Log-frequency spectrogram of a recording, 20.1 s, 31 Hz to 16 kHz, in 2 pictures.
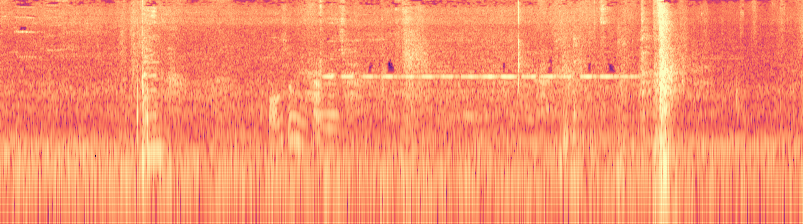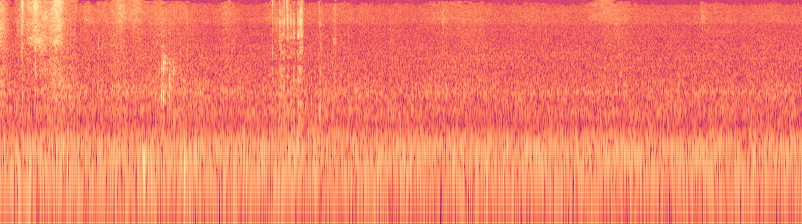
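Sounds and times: train carriage rumble: 0.0 - 20.0.

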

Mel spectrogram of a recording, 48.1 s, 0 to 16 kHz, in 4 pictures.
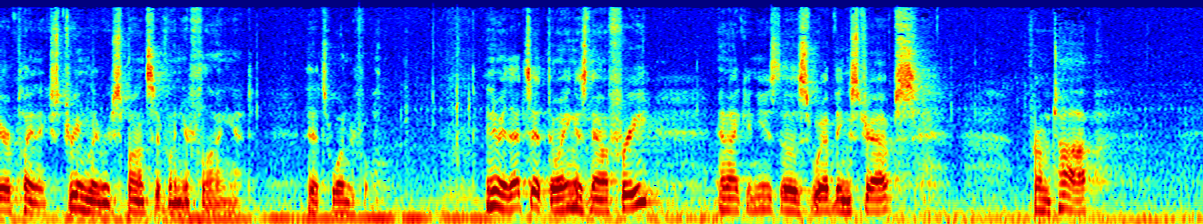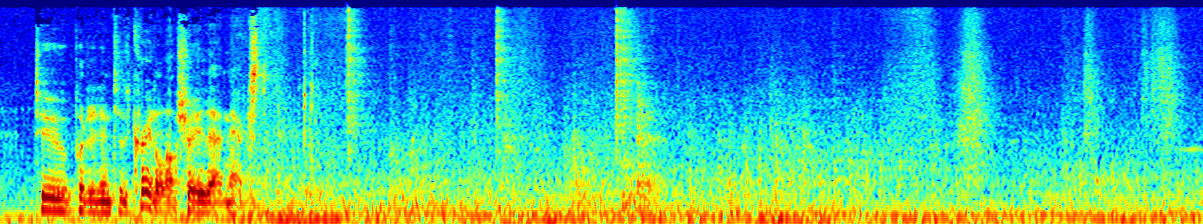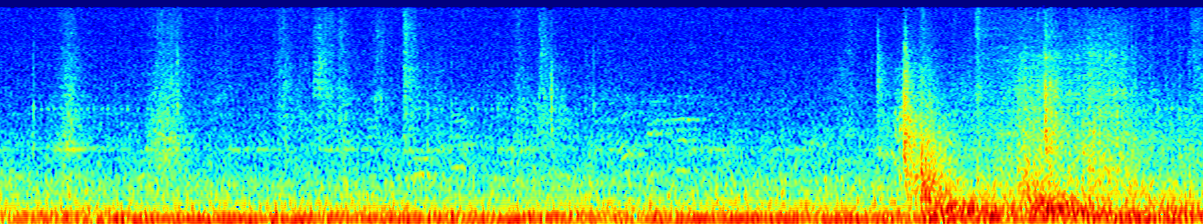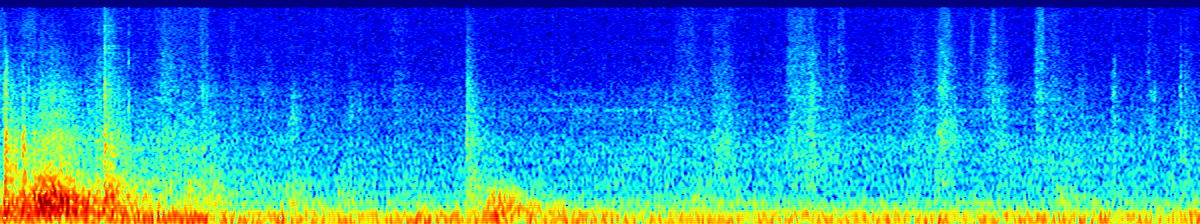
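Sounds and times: steady low hum: 0.0 - 48.0
metal wing rubbing and scraping: 15.2 - 25.8, 33.3 - 38.2.

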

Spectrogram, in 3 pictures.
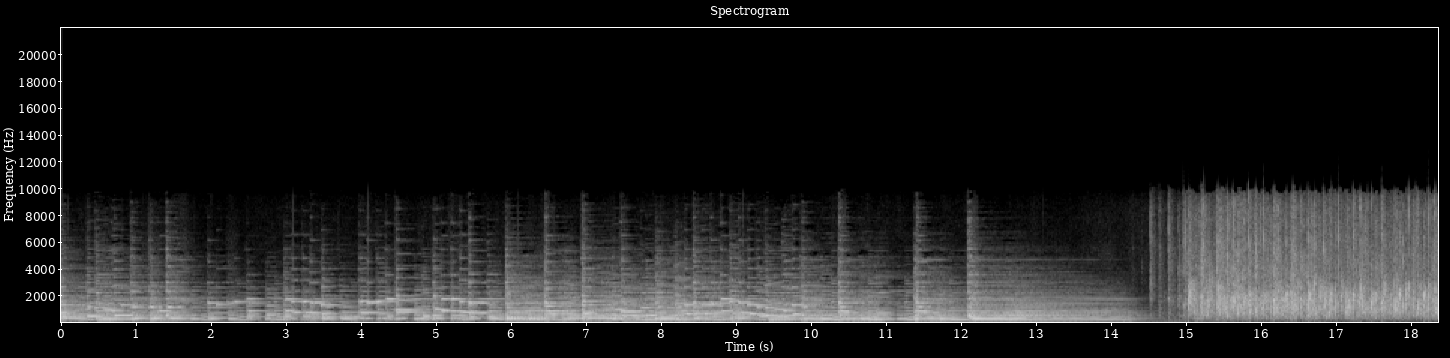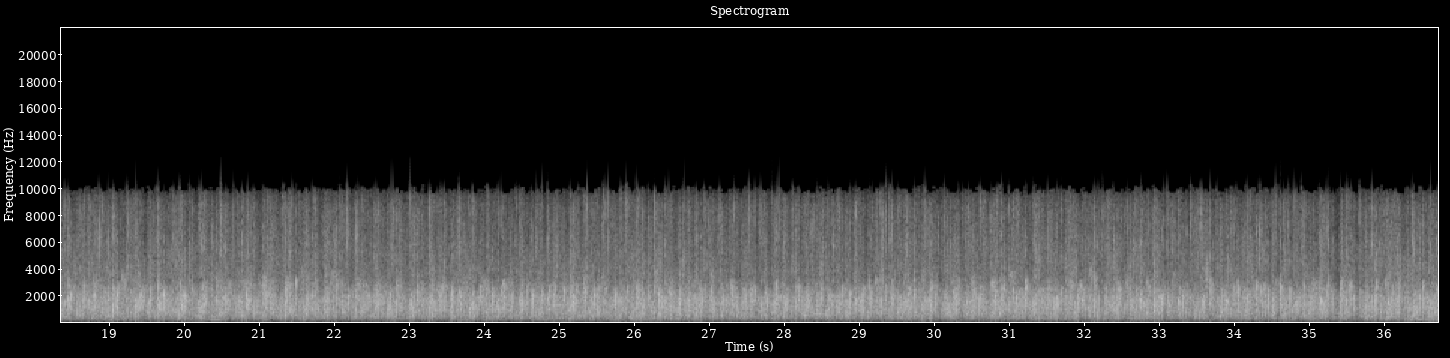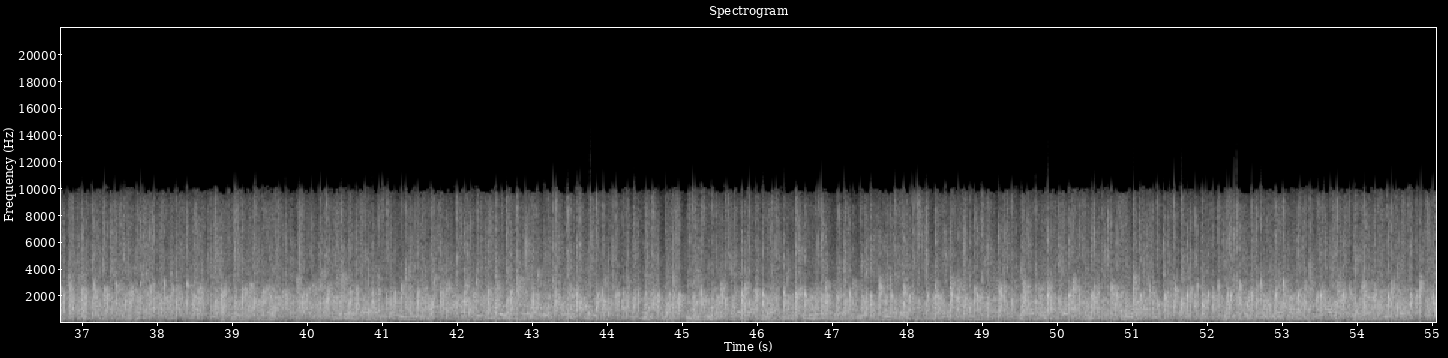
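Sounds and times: audience applauding: 14.2 - 55.0
voices in crowd: 38.6 - 55.0.

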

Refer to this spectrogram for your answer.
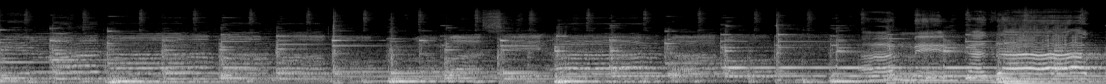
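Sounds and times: men chanting in unison: 0.0 - 8.0
frame drums beating: 0.0 - 11.0.

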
